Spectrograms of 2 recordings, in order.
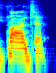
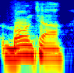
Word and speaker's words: Bonta: I think it's Bonta. Bonta? Okay. Bonta, of course, I don't really care if I mispronounce his name or not, but he's rushing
